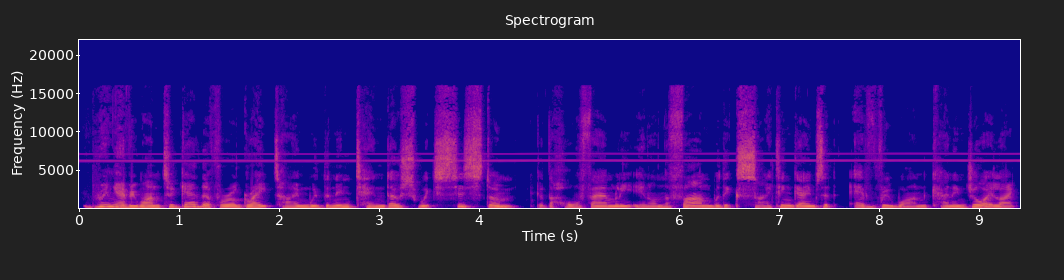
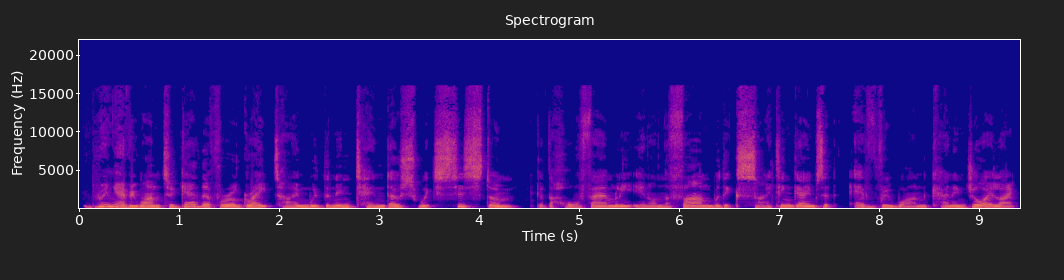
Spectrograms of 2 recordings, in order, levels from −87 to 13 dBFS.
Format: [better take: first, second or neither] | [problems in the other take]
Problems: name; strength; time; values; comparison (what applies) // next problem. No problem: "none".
second | high-pitched whine; faint; throughout; 6.5 kHz, 25 dB below the speech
